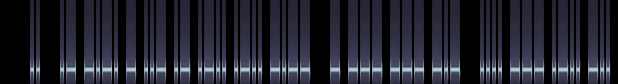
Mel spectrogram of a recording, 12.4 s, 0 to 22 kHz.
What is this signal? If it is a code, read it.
Morse code, heard as a keyed tone, about 20 wpm, 700 Hz. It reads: I ACTUALLY TOOK HOLD
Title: Sentences from Top 1000 Words - Review Part 4 - 20wpm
